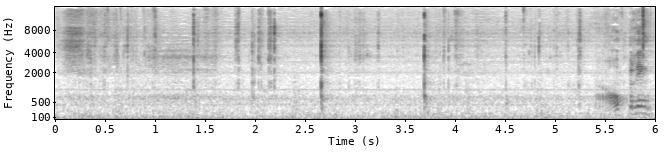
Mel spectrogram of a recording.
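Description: A small cardboard box being handled and opened by hand: faint scraping and rustling with a few sharp clicks, two of them louder around the middle.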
